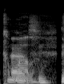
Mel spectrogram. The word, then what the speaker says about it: Kamala: Is it Kamala or Kamala? I been saying it wrong? – I think it's Kamala Harris. – Oh, my bad, Kamala. Sorry.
